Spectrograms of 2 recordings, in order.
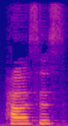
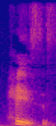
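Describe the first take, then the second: First: Ha, sis with open a; ha vowel. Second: Hey, sis with an e sound; hey vowel. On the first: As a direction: say Ha, sis with a clear a. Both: Shown as a demonstration. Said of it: "pronounced ha, sis or hey, sis".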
